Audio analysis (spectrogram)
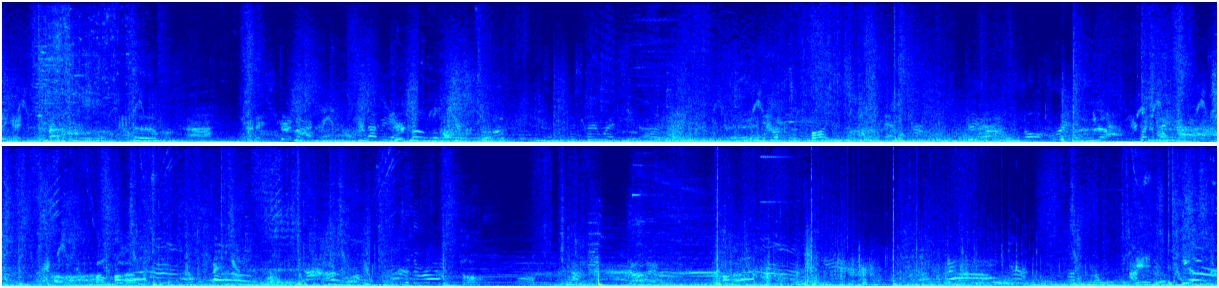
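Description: Bombardment in Hogwarts Legacy: a dense, nonstop barrage of booms, crashes and shattering debris that stays loud throughout, with voices mixed into the battle din.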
